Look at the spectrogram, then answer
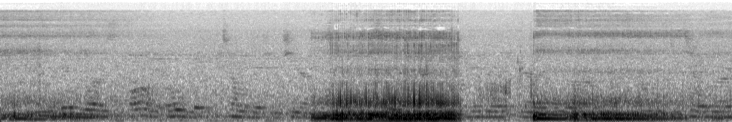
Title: Frank the dog snoring. Really loud! Hilarious!!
